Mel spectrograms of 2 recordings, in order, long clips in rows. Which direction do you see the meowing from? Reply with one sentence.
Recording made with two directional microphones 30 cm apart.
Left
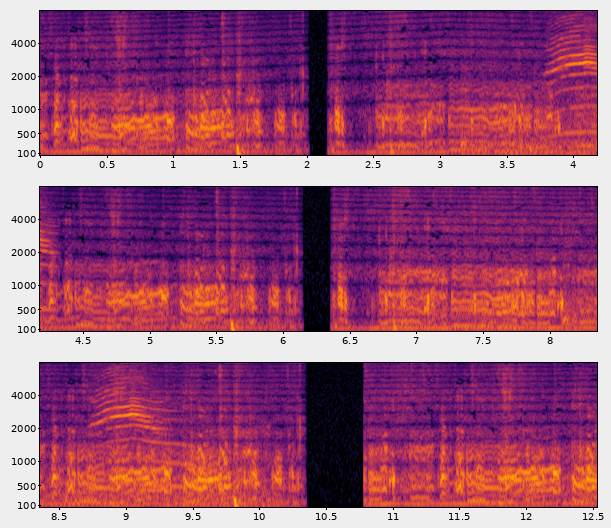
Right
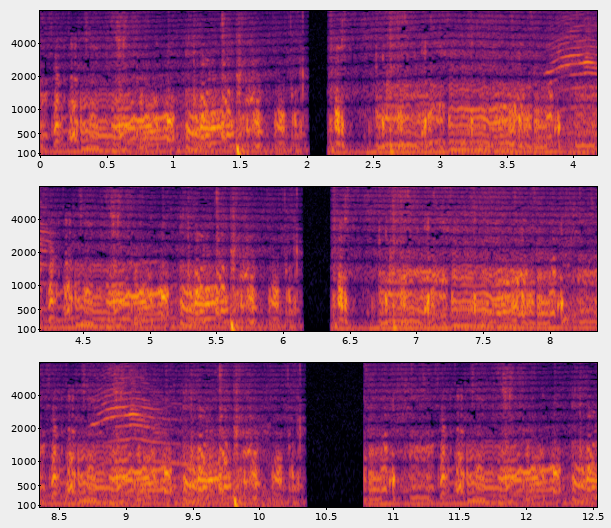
In this clip you hear the meowing on the left.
